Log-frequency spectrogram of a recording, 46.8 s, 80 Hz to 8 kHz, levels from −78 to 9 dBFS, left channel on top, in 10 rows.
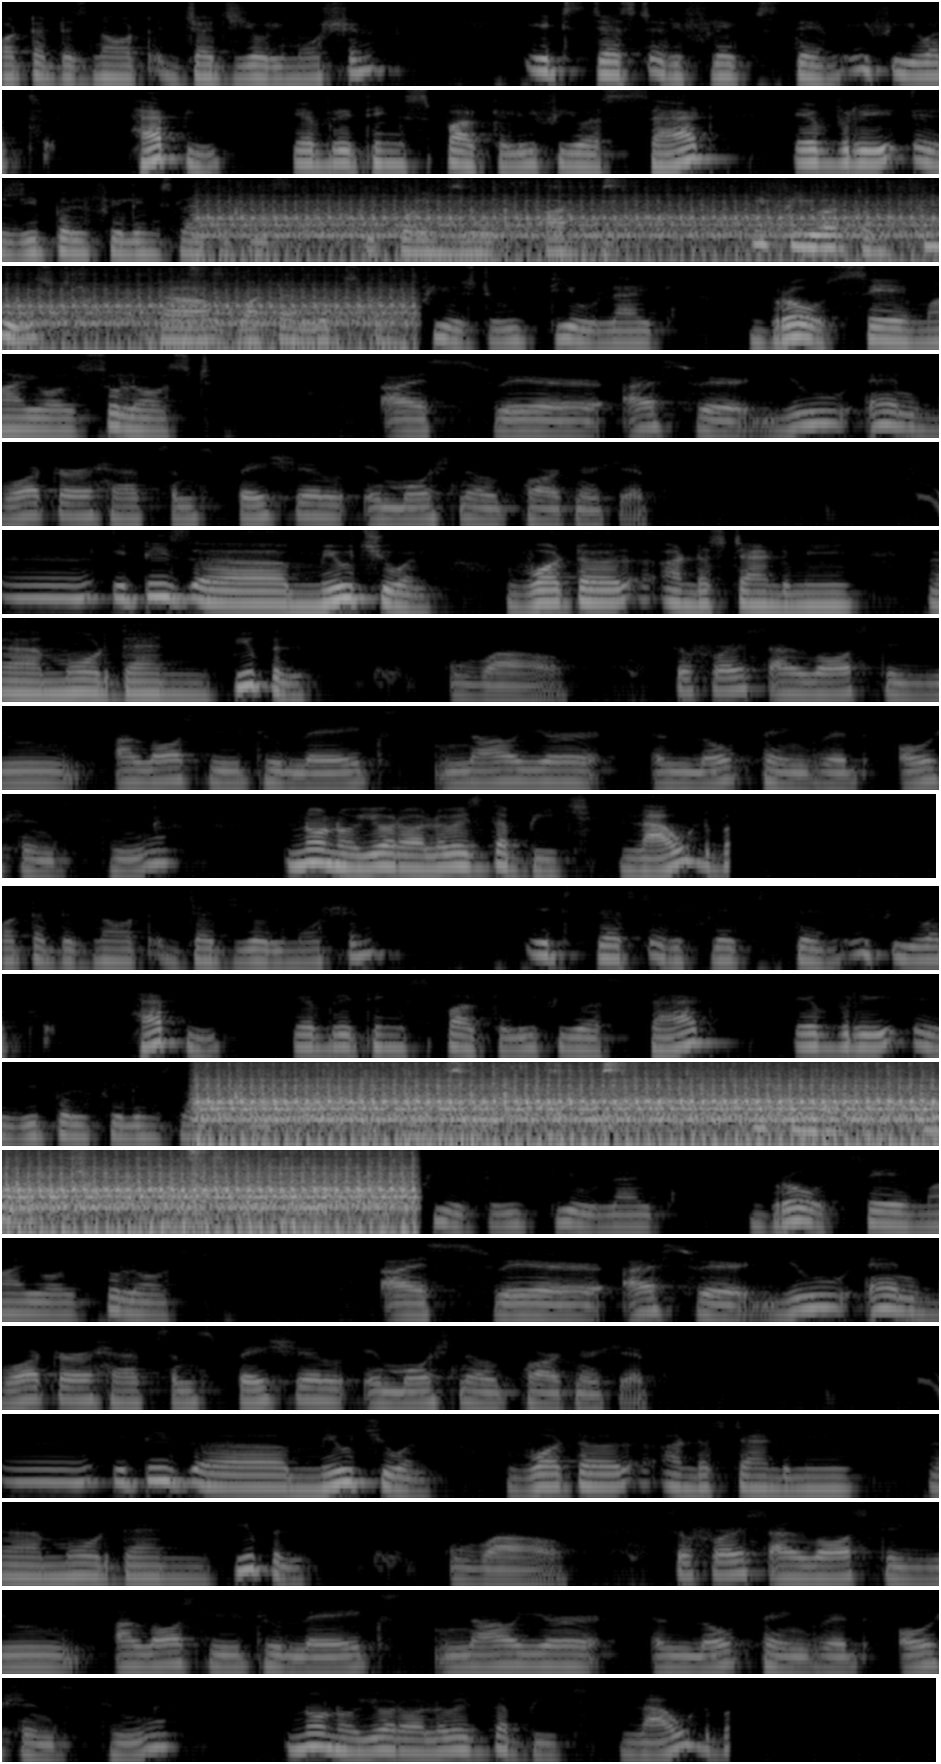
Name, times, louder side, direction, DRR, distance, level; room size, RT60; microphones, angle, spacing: voice 1, 0.0-1.9 2.6-4.8 5.3-5.8 6.1-8.3 8.7-10.8 11.2-12.5 13.1-14.3 14.8-17.4 17.8-19.7 28.0-30.3 30.6-32.4 32.7-34.3 43.6-45.8, left 5 dB, 60° left, 0.5 m, -39 dB
sound 1, 10.3-16.2, right 10 dB, 80° right, 0.3 m, -29 dB
voice 2, 20.6-26.7 34.7-34.8 35.0-35.6 36.1-43.0, right 1 dB, 15° right, 0.6 m, -43 dB
head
